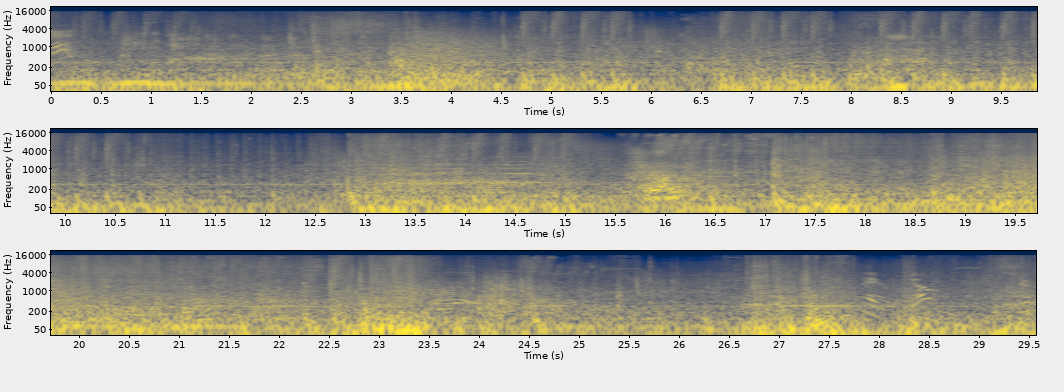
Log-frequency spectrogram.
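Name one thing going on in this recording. Rapid gunfire cracks and rattles.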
